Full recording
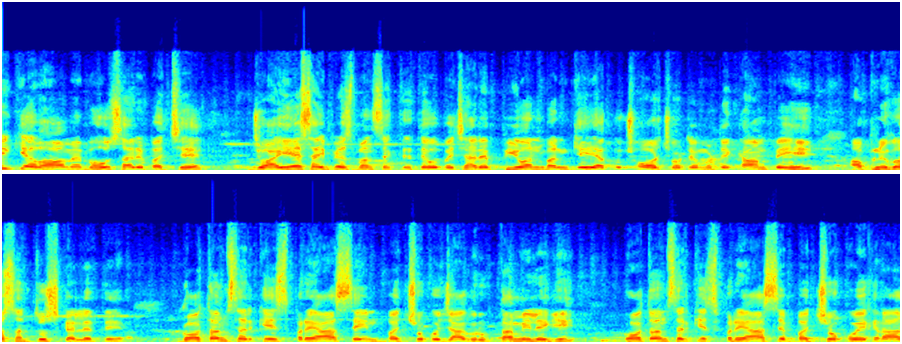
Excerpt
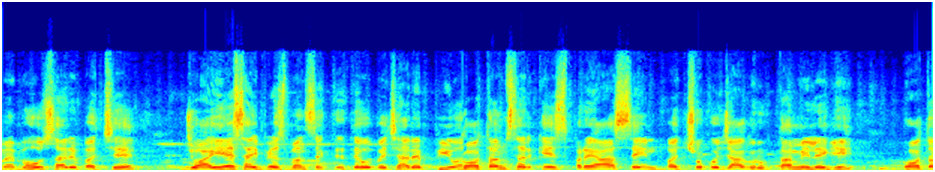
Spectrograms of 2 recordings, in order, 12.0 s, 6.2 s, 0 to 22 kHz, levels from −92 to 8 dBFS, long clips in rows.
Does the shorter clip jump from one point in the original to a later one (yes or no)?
yes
